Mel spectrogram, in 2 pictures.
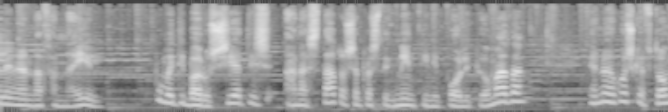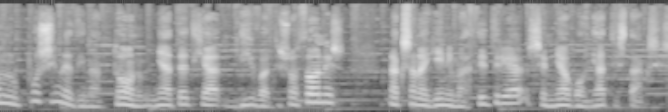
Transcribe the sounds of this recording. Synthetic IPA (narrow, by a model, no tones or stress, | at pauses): lenenɐθɐnɐil | pume̞t̪̬ibɐɾusiɐt̪isɐnɐst̪ɐt̪o̞se̞pɾost̪iɣmint̪inipo̞lipio̞mɐðɐ | e̞no̞e̞ɣo̞sce̞ft̪o̞mupo̞sine̞ðinɐt̪o̞nmɲɐt̪e̞t̪çɐðivɐt̪iso̞θo̞nis | nɐksɐnɐʝinimɐθit̪ɾiɐse̞mɲɐɣo̞ɲɐt̪ist̪ɐksi̥s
